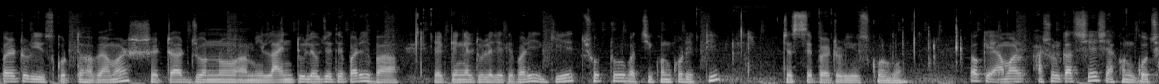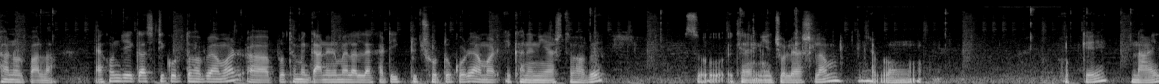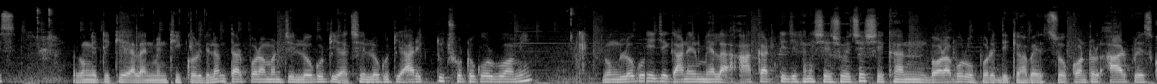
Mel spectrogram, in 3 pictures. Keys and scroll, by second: 0.5 shift+Up, 33.5 ctrl+r.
